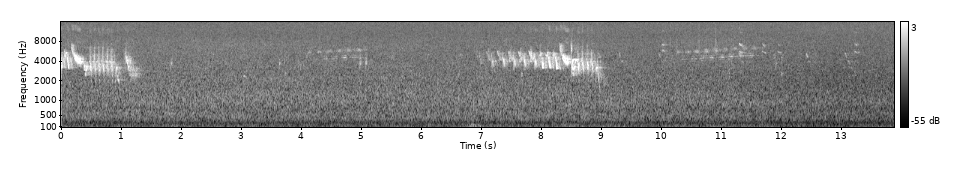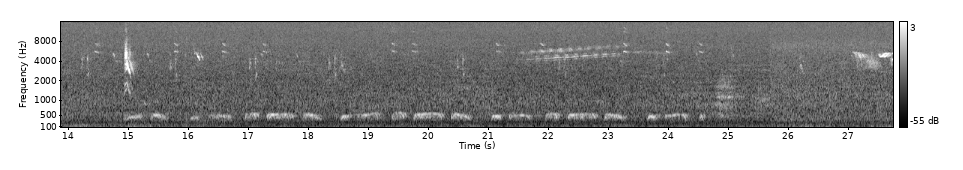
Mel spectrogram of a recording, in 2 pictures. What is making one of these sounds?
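A small bird chirps and twitters in short bursts outdoors.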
